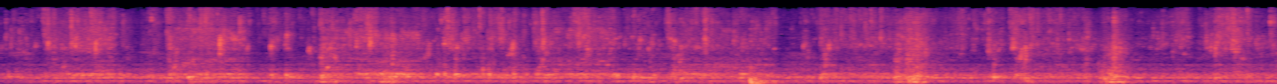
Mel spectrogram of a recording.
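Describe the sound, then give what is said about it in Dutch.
Tap water runs steadily into a sink while a face mask is rinsed off the skin, giving a continuous splashing stream with small irregular spatters and gurgles throughout. No one speaks. “Even afspoelen.”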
